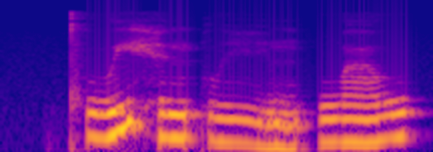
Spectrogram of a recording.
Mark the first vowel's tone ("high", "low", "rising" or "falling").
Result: rising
